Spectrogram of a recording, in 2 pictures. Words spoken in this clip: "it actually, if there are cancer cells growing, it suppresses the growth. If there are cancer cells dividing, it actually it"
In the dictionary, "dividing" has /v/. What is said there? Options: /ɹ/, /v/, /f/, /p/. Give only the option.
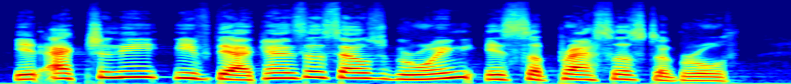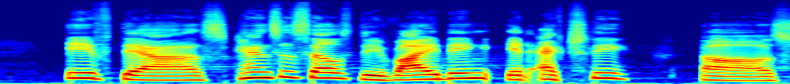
/v/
